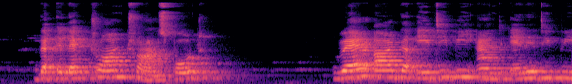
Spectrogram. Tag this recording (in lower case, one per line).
speech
